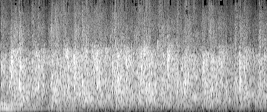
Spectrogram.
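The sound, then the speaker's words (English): A crowd claps in a dense, steady burst of applause cheering Norway for divesting its sovereign wealth fund from coal-related investments, staying loud and even for the whole few seconds, with no voices speaking over it. “That Norway deserves a huge cheer for that kind of leadership.”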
